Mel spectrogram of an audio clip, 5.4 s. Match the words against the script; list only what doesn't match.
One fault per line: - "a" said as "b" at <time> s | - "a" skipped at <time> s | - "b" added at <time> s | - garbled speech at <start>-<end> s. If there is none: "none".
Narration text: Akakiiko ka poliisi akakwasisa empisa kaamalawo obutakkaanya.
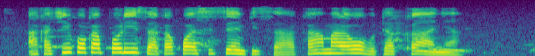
none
